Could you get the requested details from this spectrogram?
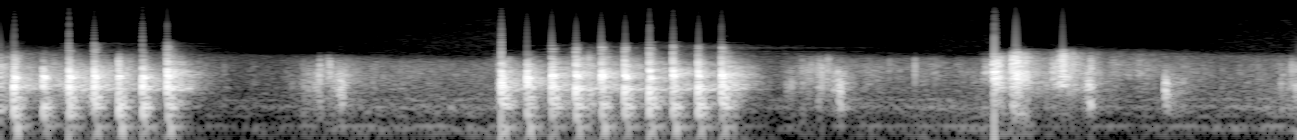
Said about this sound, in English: knock. You better stand back.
